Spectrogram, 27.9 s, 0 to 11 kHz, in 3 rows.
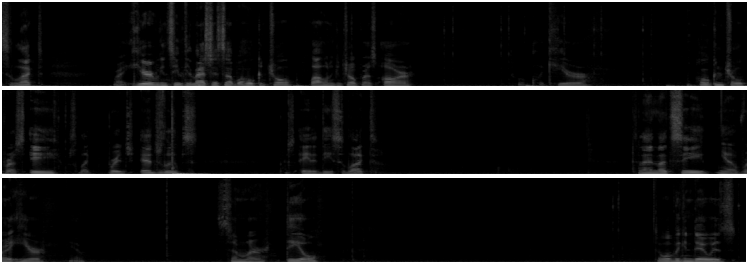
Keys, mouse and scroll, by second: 0.1 a, 3.5 ctrl+r, 4.3 click, 4.4 click, 5.5 click, 5.6 click, 6.2 click, 6.4 click, 6.9 shift+click, 7.1 shift+click, 7.4 shift+click, 8.0 shift+click, 9.2 ctrl+e, 10.0 click, 11.4 a, 12.9 middle click, 20.6 middle click, 26.3 click, 26.4 click, 27.0 click, 27.2 click, 27.8 click.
